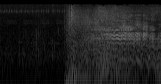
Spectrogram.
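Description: A magical spell whooshes and crackles.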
